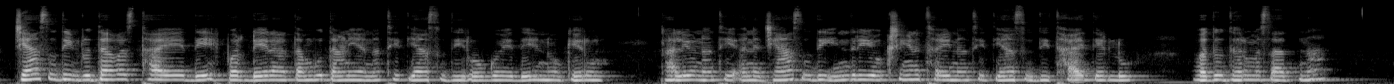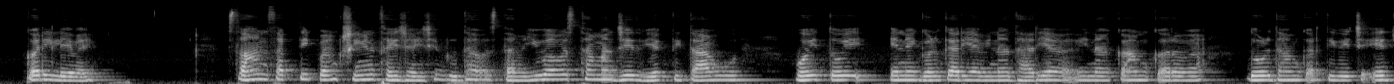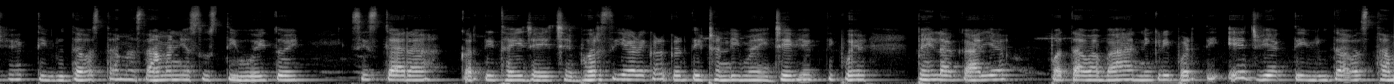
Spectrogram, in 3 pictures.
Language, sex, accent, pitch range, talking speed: Gujarati, female, native, 200-215 Hz, 105 wpm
